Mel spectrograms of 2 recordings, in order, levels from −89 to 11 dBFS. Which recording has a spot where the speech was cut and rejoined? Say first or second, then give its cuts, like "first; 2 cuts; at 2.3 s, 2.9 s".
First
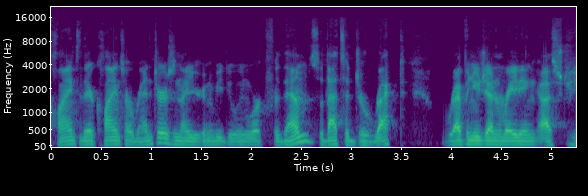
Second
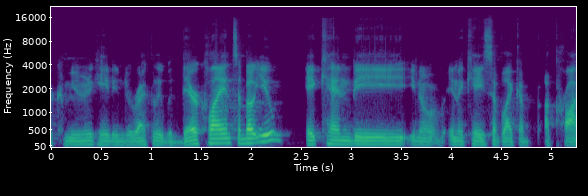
second; 1 cut; at 2.4 s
